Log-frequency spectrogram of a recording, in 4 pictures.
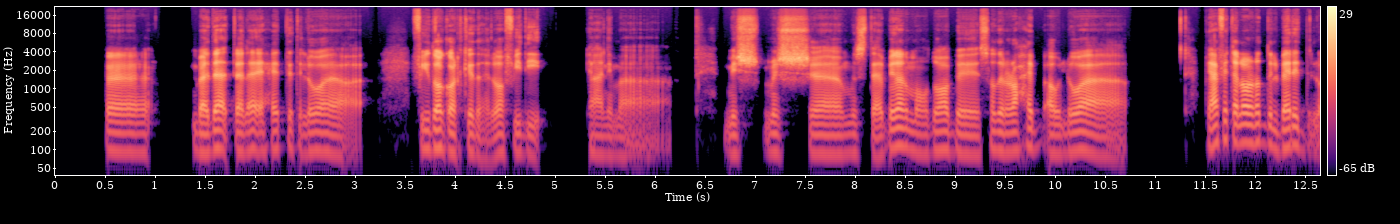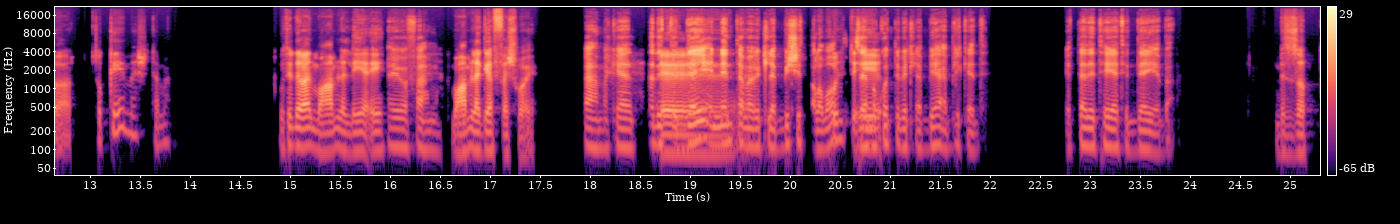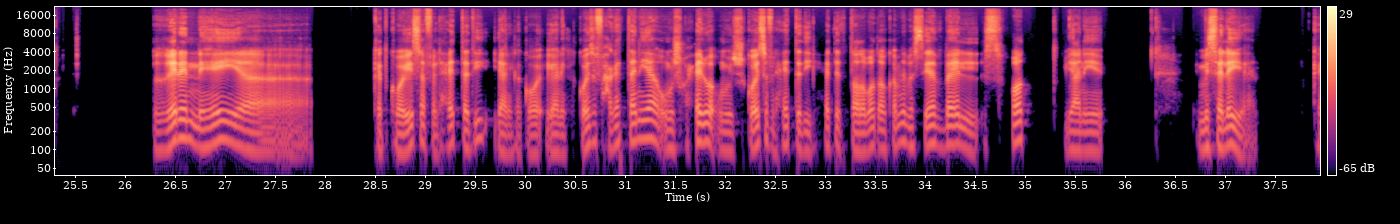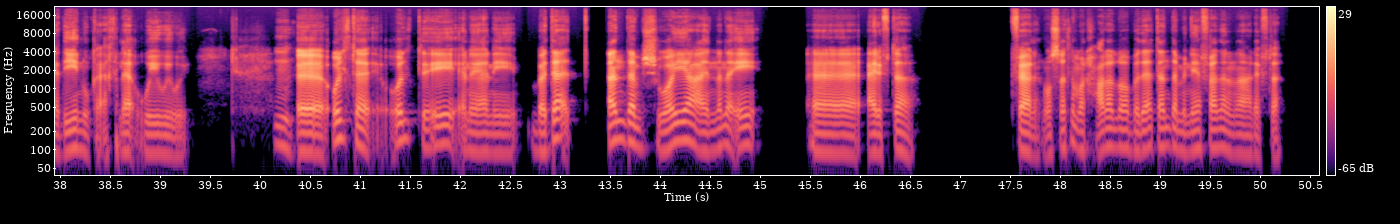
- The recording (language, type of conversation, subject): Arabic, podcast, إزاي تقدر تحوّل ندمك لدرس عملي؟
- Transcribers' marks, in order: tapping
